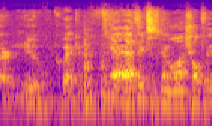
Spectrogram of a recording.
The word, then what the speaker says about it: ETHIX: But that's what I'm excited about with ethics, to kind of transition this for a second.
